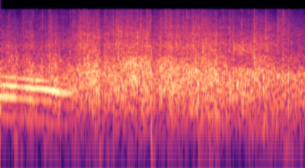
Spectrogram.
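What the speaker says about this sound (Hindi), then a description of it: "तालियां।" A studio audience at a televised talk show bursts into steady applause, with dense clapping that runs evenly for the whole stretch.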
